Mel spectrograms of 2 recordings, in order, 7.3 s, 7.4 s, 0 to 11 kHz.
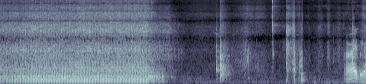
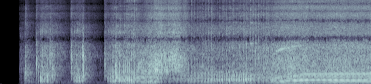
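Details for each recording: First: Stihl FS110R trimmer, previously bogging and not revving, after carburetor replacement: starts on the first pull, then gives a crisp, steady high-revving buzz held for three seconds without bogging. Normal running. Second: Stihl FS110R two-stroke trimmer before carburetor replacement, catches and runs rough and uneven, sagging instead of climbing when throttled; engine bogging, won't rev, fixed by a new carburetor.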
